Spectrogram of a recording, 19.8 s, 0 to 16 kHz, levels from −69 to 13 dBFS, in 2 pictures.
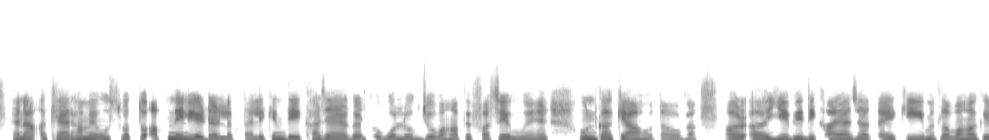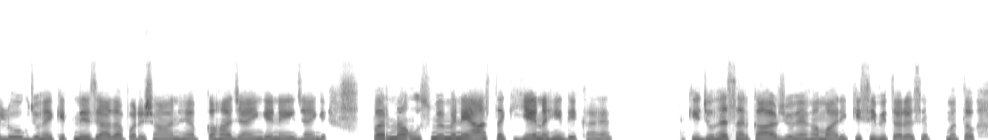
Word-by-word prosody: है 235 Hz, -, +1 dB
ना। 295 Hz, -, +3 dB
अ, 265 Hz, -, -3 dB
ख़ैर 285 Hz, +1 st, +1 dB
हमें 290 Hz, +1 st, -1 dB
उस 280 Hz, -2 st, -5 dB
वक़्त 305 Hz, -, -5 dB
तो 315 Hz, -, +1 dB
अपने 290 Hz, +3 st, +3 dB
लिए 260 Hz, -3 st, +5 dB
डर 220 Hz, -1 st, +1 dB
लगता 215 Hz, +2 st, -5 dB
है, 230 Hz, -, -5 dB
लेकिन 260 Hz, +4 st, -2 dB
देखा 240 Hz, +3 st, 0 dB
जाए 270 Hz, 0 st, +1 dB
अगर, 270 Hz, +1 st, -2 dB
तो 255 Hz, -, -9 dB
वो 270 Hz, -, -3 dB
लोग 265 Hz, -2 st, -6 dB
जो 250 Hz, -, -2 dB
वहाँ 245 Hz, +3 st, -4 dB
पर 275 Hz, -, -4 dB
फँसे 255 Hz, +4 st, 0 dB
हुए 215 Hz, -4 st, -5 dB
हैं, 240 Hz, +5 st, -2 dB, 0.4 s
उनका 255 Hz, +2 st, +1 dB
क्या 230 Hz, -4 st, +4 dB
होता 205 Hz, -3 st, -7 dB
होगा? 200 Hz, +2 st, -9 dB, 0.4 s
और 275 Hz, -, +1 dB
अ, 275 Hz, -1 st, -3 dB
ये 255 Hz, +2 st, +2 dB
भी 310 Hz, +4 st, +2 dB
दिखाया 250 Hz, -2 st, 0 dB
जाता 245 Hz, +1 st, -2 dB
है 255 Hz, 0 st, +1 dB
कि 250 Hz, -1 st, +3 dB
मतलब 240 Hz, 0 st, -4 dB
वहाँ 245 Hz, +1 st, 0 dB
के 255 Hz, -, -1 dB
लोग 230 Hz, -2 st, -3 dB
जो 235 Hz, -, -2 dB
हैं 235 Hz, -1 st, +3 dB
कितने 245 Hz, -1 st, +2 dB
ज़्यादा 230 Hz, 0 st, +2 dB
परेशान 225 Hz, 0 st, +1 dB
हैं, 230 Hz, 0 st, -1 dB
अब 225 Hz, -, -6 dB
कहाँ 235 Hz, 0 st, +2 dB
जाएँगे, 225 Hz, +1 st, +2 dB
नहीं 225 Hz, 0 st, +2 dB
जाएँगे। 225 Hz, +1 st, -1 dB, 0.5 s
पर 340 Hz, 0 st, +4 dB
ना 355 Hz, +1 st, +2 dB
उसमें 320 Hz, +5 st, -1 dB
मैंने 325 Hz, -1 st, +6 dB
आज 285 Hz, +1 st, +5 dB
तक 310 Hz, -2 st, +1 dB
ये 275 Hz, +8 st, +8 dB
नहीं 255 Hz, -2 st, +3 dB
देखा 225 Hz, -1 st, -4 dB
है 245 Hz, +6 st, -5 dB, 0.8 s
कि 270 Hz, -, +2 dB
जो 270 Hz, +3 st, -2 dB
है 290 Hz, +3 st, +4 dB
सरकार 255 Hz, -2 st, +2 dB
जो 245 Hz, 0 st, -3 dB
है 240 Hz, -1 st, +1 dB
हमारी, 240 Hz, -1 st, -1 dB
किसी 265 Hz, +1 st, +1 dB
भी 265 Hz, +1 st, -1 dB
तरह 235 Hz, 0 st, +2 dB
से 270 Hz, -, -7 dB, 0.2 s
मतलब 245 Hz, +3 st, -3 dB
245 Hz, 230 wpm, -24 LUFS, 230-270 Hz, 0.8 s, ये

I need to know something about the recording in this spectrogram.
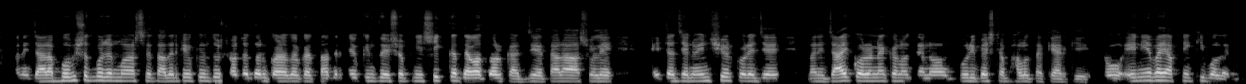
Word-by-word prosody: মানে 150 Hz, -, -6 dB
যারা 150 Hz, +1 st, +5 dB
ভবিষ্যৎ 185 Hz, +2 st, +1 dB
প্রজন্ম 175 Hz, -2 st, +2 dB
আসছে 165 Hz, +1 st, -6 dB
তাদেরকেও 155 Hz, +3 st, 0 dB
কিন্তু 170 Hz, 0 st, -3 dB
সচেতন -, -, +2 dB
করা 150 Hz, 0 st, +6 dB
দরকার। 145 Hz, 0 st, 0 dB
তাদেরকেও 160 Hz, +1 st, -4 dB
কিন্তু 160 Hz, 0 st, -7 dB
এসব 155 Hz, +1 st, -2 dB
নিয়ে 155 Hz, -1 st, -4 dB
শিক্ষা 180 Hz, 0 st, +1 dB
দেওয়া 155 Hz, 0 st, +7 dB
দরকার 150 Hz, -3 st, +1 dB
যে 150 Hz, -, +1 dB
তারা 145 Hz, 0 st, +2 dB
আসলে 145 Hz, +1 st, -3 dB, 0.5 s
এটা -, -, +1 dB
যেন 155 Hz, -, +1 dB
ensure 170 Hz, +2 st, -2 dB
করে 475 Hz, 0 st, +4 dB
যে 465 Hz, -, +3 dB, 0.4 s
মানে 145 Hz, 0 st, -4 dB
যাই 150 Hz, +3 st, +7 dB
করে 160 Hz, -1 st, +7 dB
না -, -, +1 dB
কেন 160 Hz, -1 st, 0 dB, 0.2 s
যেন 150 Hz, 0 st, -3 dB, 0.3 s
পরিবেশটা 155 Hz, -1 st, 0 dB
ভালো 145 Hz, 0 st, -2 dB
থাকে -, -, -8 dB
আরকি। 125 Hz, 0 st, -10 dB, 0.2 s
তো 145 Hz, -, -6 dB, 0.2 s
এ -, -, +2 dB
নিয়ে 180 Hz, +1 st, 0 dB
ভাই 180 Hz, -, +8 dB
আপনি 165 Hz, 0 st, -8 dB
কি 170 Hz, -, -9 dB
বলেন? 140 Hz, -, -2 dB
155 Hz, 200 wpm, -22 LUFS, 150-170 Hz, 0.5 s, ভাই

